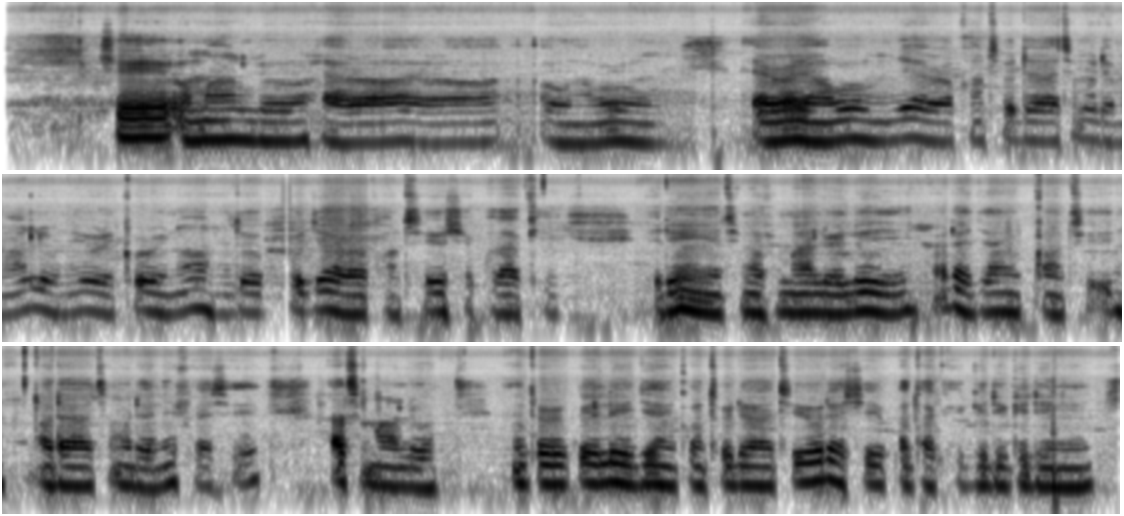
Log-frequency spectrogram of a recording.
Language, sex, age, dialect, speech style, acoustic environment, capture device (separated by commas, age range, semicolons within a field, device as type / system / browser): Yoruba, male, 25-34, Nigeria - Nigerian Standard, focused, nature, mobile / Linux / Chrome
